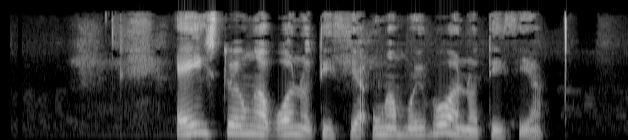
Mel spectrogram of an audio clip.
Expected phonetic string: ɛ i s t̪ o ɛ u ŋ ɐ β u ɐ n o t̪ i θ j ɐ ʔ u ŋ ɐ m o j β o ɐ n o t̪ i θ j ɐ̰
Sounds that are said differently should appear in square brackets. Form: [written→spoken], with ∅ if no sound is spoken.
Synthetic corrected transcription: ɛ i s t̪ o ɛ u ŋ ɐ β [u→o] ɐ n o t̪ i θ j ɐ ʔ u ŋ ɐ m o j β o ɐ n o t̪ i θ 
